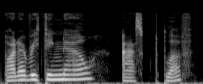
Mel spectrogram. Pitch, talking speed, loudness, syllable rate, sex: 205 Hz, 150 wpm, -17 LUFS, 5.3 syllables/s, female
